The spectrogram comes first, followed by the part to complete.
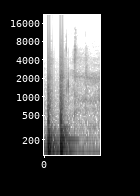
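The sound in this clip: Two knocks on a door, a quick, evenly spaced pair of dull, hollow low thuds, followed by quiet.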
